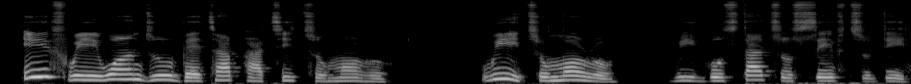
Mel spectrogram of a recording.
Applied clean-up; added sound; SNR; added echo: neural mask model Resemble Enhance denoiser.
